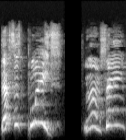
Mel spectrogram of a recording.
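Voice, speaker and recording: A man in a casual podcast debate, emphatic and animated, with a lot of "bro" and repeated points. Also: extremely high pitch, moderate pace. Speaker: podcast co-host.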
